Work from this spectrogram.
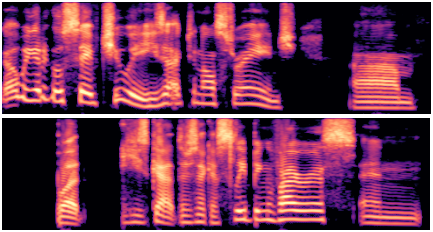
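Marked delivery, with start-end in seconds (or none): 0.0-2.2 high, fast, worried heroes; mock urgency. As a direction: squeal it high and quick, like cartoon heroes rushing off. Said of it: "go like".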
